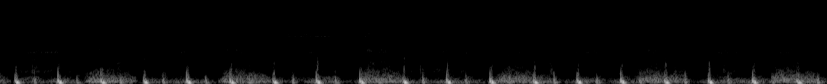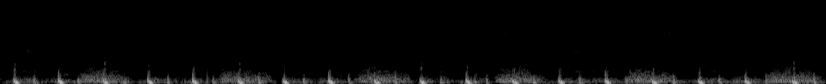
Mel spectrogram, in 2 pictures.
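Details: Normal post-exercise racing heart after more than 50 jumping jacks: a rapid, forceful heartbeat at roughly 130 beats per minute, with heavy breathing swells; exercise-induced tachycardia.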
